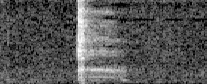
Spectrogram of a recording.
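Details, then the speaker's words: Young boy of short stature with cystic fibrosis and bronchiectasis, on treatment, coughing on request during a ward round: a single short, sharp dry cough with no mucus rattle. "american so at this moment his cough is dry because he's on treatment"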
